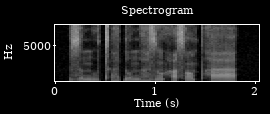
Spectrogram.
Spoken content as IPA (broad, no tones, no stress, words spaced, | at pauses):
zɵn̪u tʼa̤ɗon̪a̤ zõhɐsˤõ pʰa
